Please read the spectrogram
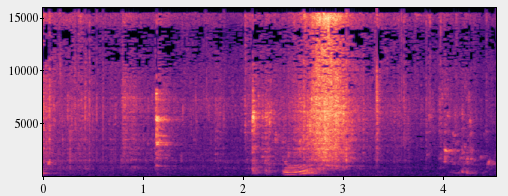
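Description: Water poured from a glass into a hot pressure pan of fried vegetables. It splashes in with a rising gurgle about two and a half seconds in and sizzles against the hot oil, with a light knock about a second in and a shorter gurgle near the end.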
